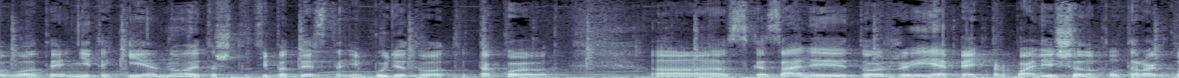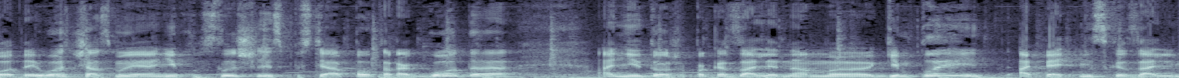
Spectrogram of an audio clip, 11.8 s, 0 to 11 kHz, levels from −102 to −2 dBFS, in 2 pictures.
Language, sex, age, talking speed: Russian, male, 20-39, 220 wpm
